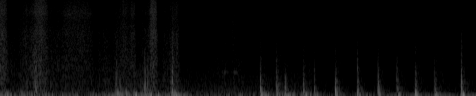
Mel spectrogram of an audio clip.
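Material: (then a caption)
Flannel fabric. Hands in white satin gloves rub, smooth and pat a soft pillow in a blue flannel-like pillowcase with a sheep print, lying on a wooden table. Soft fabric brushing and rustling comes first, then a steady run of short, muffled, low pats on the cushioned fabric that die away instantly.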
